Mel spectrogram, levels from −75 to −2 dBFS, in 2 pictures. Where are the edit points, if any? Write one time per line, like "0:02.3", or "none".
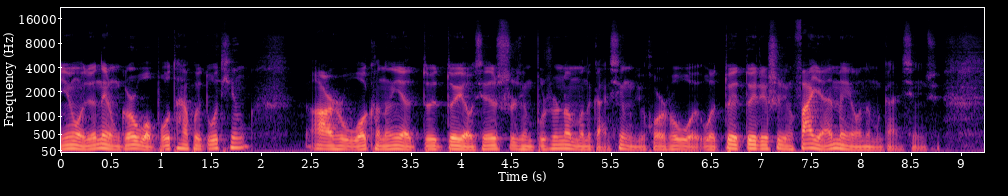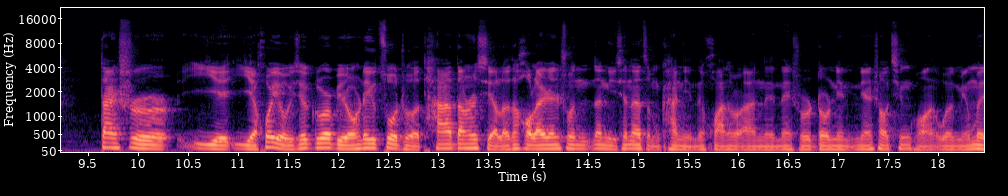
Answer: none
